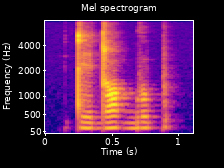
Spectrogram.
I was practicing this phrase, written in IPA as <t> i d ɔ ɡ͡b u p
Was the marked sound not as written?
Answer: no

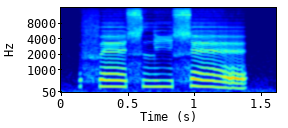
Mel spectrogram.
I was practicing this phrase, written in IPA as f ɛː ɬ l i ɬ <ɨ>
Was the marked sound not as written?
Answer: yes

